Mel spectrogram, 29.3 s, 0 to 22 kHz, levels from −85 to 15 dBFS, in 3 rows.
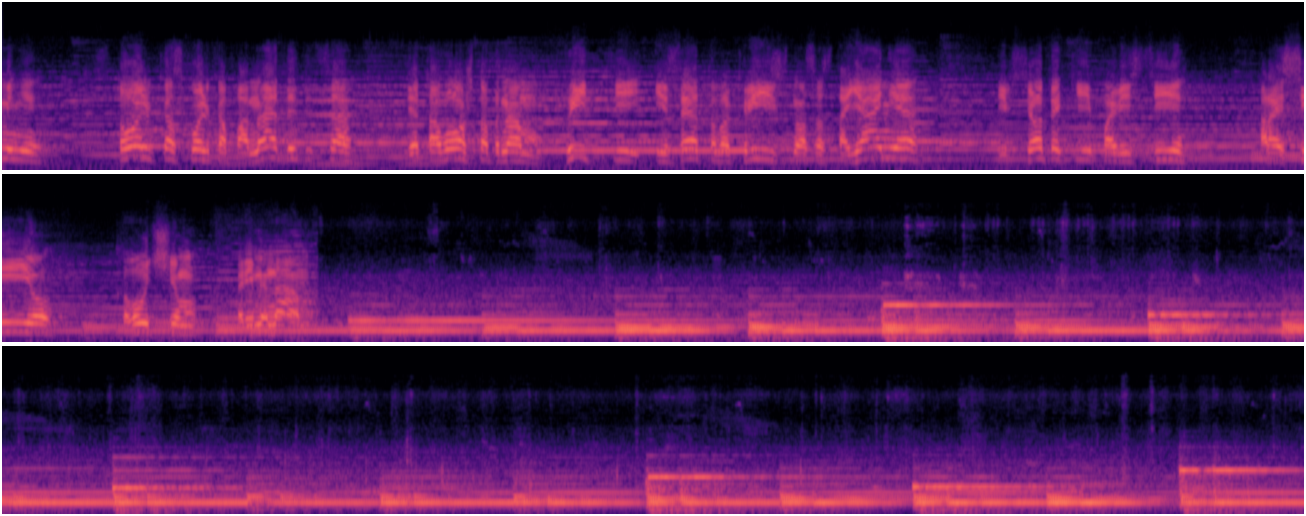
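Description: From about 1.16 s to 3.79 s there's a Bluetooth SBC bit pool drop. The treble goes dull and a gritty, grainy noise creeps in underneath, then both clear once the link settles. What's happening is the encoder getting squeezed: with fewer bits per frame, the upper sub-bands get starved and everything else is quantised roughly. The degree of dulling fits the bit pool being cut about in half, to a rate near 108 kbps.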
